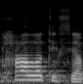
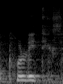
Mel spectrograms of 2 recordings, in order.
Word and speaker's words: politics: 발음은 politics야. politics 아니야. linguistics는 언어학.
